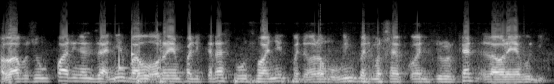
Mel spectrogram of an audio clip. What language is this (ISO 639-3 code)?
msa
